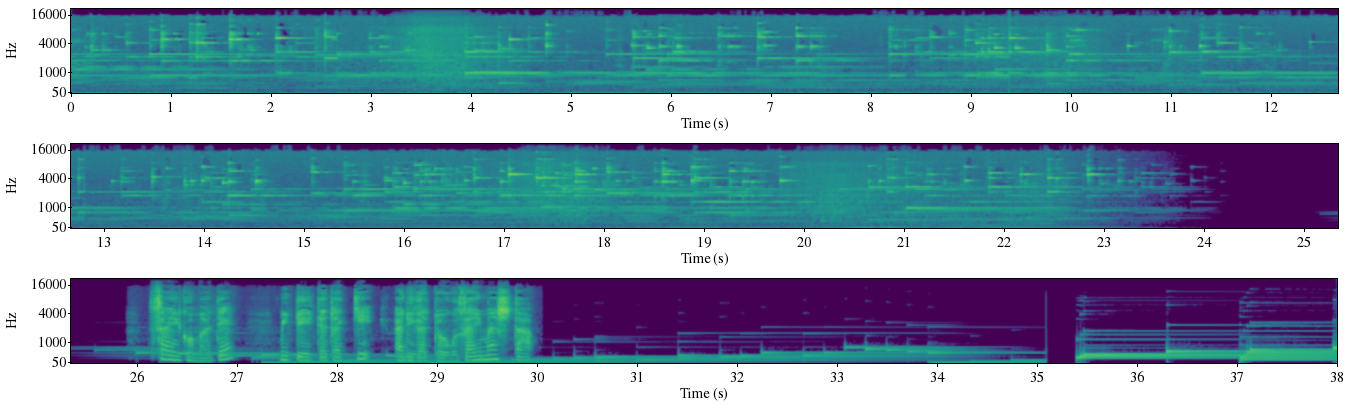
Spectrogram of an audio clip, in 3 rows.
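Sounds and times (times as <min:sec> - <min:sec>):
wind chimes ringing: 0:00.0 - 0:24.1.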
